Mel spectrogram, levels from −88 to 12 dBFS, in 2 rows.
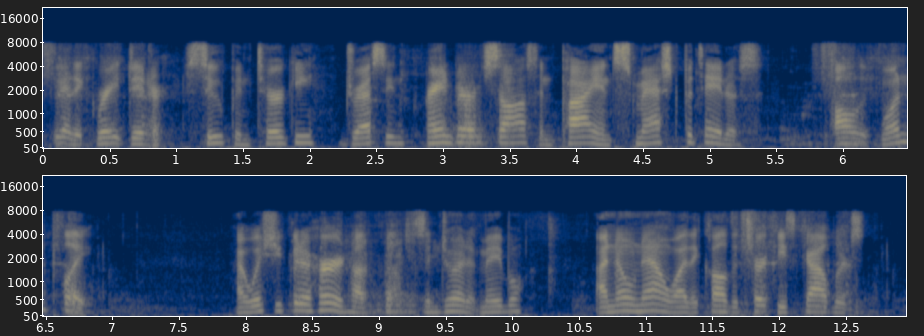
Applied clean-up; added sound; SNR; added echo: neural separator model SepFormer DNS4.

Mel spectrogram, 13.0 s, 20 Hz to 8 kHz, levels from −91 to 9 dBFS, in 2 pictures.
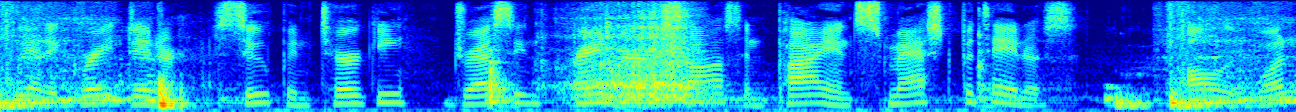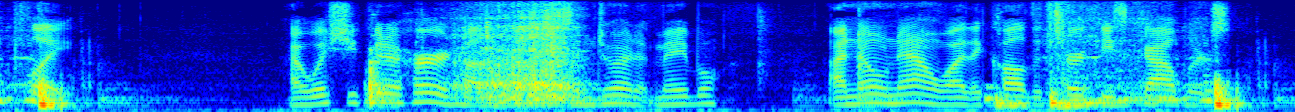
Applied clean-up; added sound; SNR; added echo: none; Drawer open or close; -3 dB; none.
